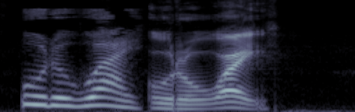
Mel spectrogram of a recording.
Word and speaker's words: Uruguay: Now, hold on, not American. British. Uruguay. Wait. Spanish? Uruguay. Uruguay. Uruguay. Okay. That's how you pronounce the name. Uruguay.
